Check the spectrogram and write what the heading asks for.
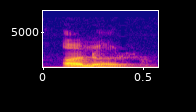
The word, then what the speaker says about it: honor: Is that the H sound is not pronounced. It's a silent H.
